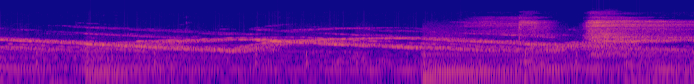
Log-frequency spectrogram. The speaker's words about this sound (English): That is very close. Holy shit. And we're gonna let the sirens disappear.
